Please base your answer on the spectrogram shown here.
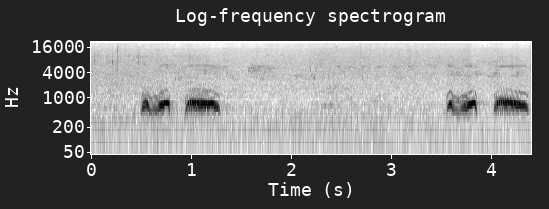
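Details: Spotted dove coo used to stimulate other doves: two phrases three seconds apart, each a quavering short hoot followed by a longer steady one, quiet between.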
